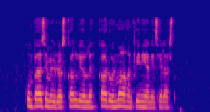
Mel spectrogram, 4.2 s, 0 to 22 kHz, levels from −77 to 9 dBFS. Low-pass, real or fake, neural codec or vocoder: 10.8 kHz; real; none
